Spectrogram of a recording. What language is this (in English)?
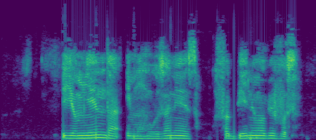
Kinyarwanda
